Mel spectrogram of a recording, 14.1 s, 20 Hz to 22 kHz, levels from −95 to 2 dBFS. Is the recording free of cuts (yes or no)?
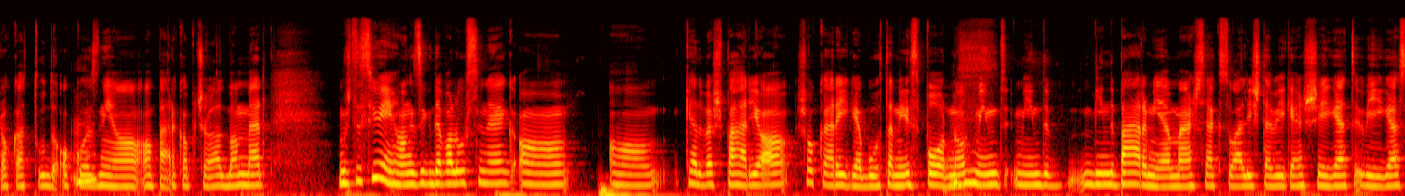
yes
